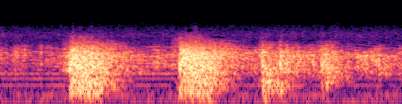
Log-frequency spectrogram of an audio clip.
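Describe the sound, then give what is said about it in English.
Gunshots from a handgun held to a man's head, heard as a few sharp, booming blasts. The first two are loudest, and two weaker bursts follow close together, each with a short decaying tail. “Put that gun to his head and let him have it.”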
